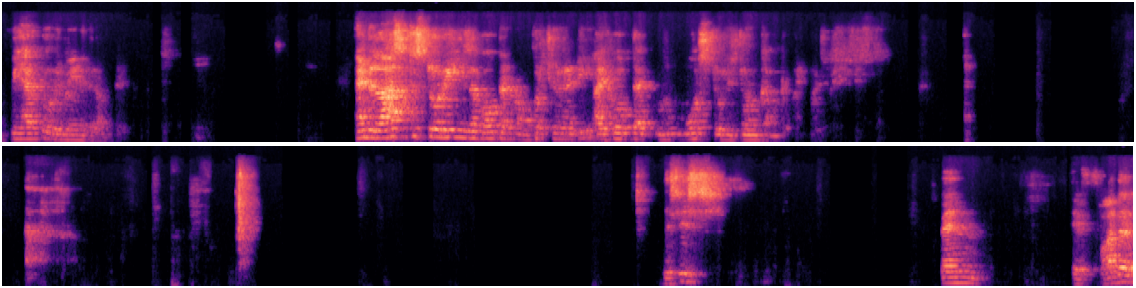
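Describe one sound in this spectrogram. A man speaks into a microphone with animation, in short bursts and pauses.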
